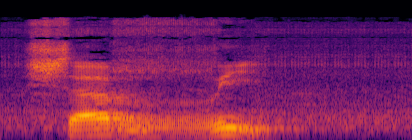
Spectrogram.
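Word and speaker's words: شَرِّ: Seharusnya syarri. Seperti baca R bahasa Indonesia tipis. Syarri. Jangan syarri. Jangan syarri, tapi syarri. Syarri. Getarkan saja syarri bacanya.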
